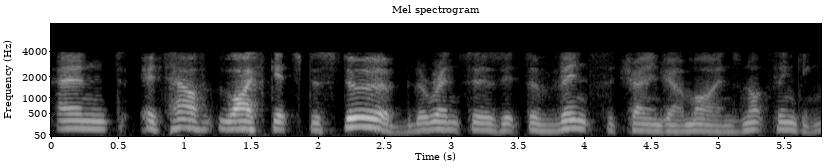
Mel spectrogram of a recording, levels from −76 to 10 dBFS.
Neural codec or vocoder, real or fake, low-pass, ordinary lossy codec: codec, 16 kHz in and 24 kHz out, 1 kbps, XY-Tokenizer; fake; 7.2 kHz; AAC, 16 kbps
